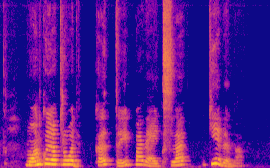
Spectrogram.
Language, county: Lithuanian, Panevėžys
